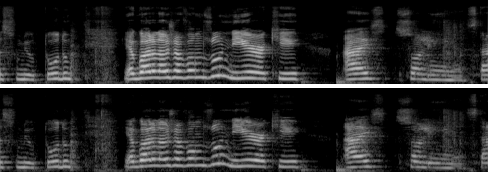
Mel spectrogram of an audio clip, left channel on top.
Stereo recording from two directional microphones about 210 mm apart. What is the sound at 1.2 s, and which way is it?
A woman's voice, 40° left (ahead or behind).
